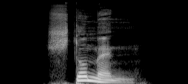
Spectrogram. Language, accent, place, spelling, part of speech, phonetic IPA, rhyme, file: German, Germany, Berlin, stummen, adjective, [ˈʃtʊmən], -ʊmən, De-stummen.ogg
- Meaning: inflection of stumm: 1. strong genitive masculine/neuter singular 2. weak/mixed genitive/dative all-gender singular 3. strong/weak/mixed accusative masculine singular 4. strong dative plural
